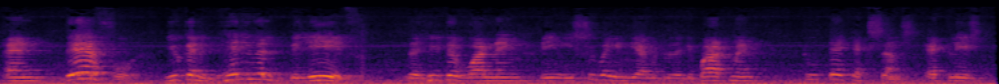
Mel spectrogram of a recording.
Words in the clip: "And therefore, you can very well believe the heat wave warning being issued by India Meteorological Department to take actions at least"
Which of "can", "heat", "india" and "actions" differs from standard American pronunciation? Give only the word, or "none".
actions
